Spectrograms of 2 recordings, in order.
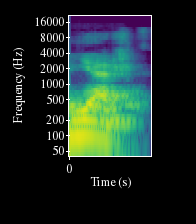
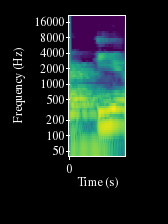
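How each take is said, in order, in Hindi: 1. यह शब्द 'y' की आवाज़ से शुरू होता है। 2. यह शब्द 'ee' स्वर से शुरू होता है। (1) "इसकी साउंड होती है यर" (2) "हम इसको कई बार ईयर बोल देते हैं, ये ईयर नहीं है"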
